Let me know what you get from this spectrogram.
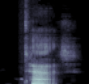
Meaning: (noun) 1. Cheap and vulgar tastelessness; sleaze 2. Cheap, tasteless, useless goods; trinkets 3. Gunny cloth made from the fibre of the Corchorus olitorius (jute)
- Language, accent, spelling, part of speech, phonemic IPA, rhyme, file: English, Australia, tat, noun / verb, /tæt/, -æt, En-au-tat.ogg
